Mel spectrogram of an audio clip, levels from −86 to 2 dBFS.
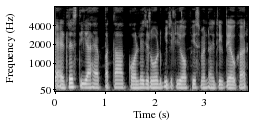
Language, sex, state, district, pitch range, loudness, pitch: Hindi, male, Jharkhand, Deoghar, 120-130 Hz, -17 LUFS, 125 Hz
